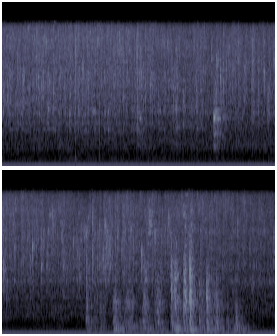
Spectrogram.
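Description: Browned sliced onions and whole green chilies sizzling in hot oil in a frying pan, a steady crackle of frying on the oil's own heat with the flame turned off.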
